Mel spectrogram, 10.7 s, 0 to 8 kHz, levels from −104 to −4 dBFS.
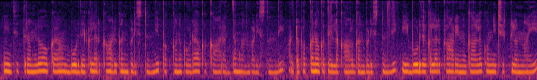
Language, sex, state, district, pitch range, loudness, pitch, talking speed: Telugu, female, Andhra Pradesh, Anantapur, 215-230 Hz, -41 LUFS, 220 Hz, 150 wpm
